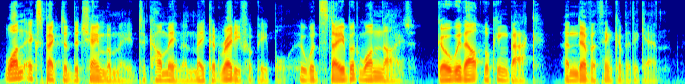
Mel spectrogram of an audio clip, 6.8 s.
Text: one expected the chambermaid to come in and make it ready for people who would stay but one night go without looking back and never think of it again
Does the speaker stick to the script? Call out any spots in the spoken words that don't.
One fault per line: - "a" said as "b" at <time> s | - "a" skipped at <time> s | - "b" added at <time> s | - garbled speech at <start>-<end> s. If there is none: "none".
none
